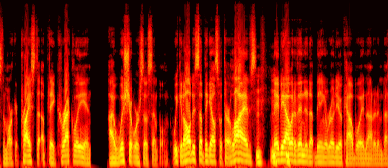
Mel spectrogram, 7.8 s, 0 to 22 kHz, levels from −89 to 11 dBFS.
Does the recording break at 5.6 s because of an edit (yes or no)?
no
